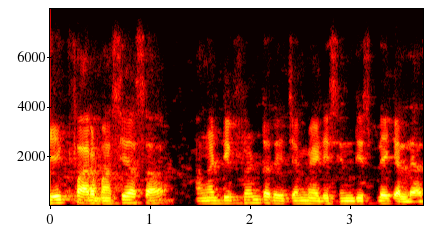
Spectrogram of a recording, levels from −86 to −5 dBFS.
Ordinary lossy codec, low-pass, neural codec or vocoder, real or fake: Opus, 24 kbps; 7.2 kHz; none; real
